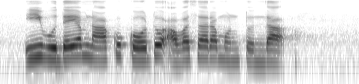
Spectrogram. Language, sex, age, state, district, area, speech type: Telugu, female, 45-60, Andhra Pradesh, Srikakulam, urban, read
